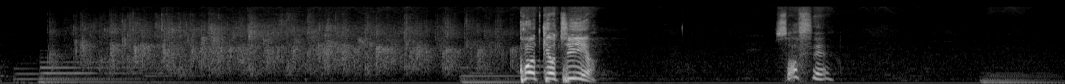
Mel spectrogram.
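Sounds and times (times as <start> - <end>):
low organ or keyboard chord droning: 0.0 - 6.4
congregation applauding: 0.4 - 5.7
speech: 5.2 - 6.0, 7.8 - 8.4.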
